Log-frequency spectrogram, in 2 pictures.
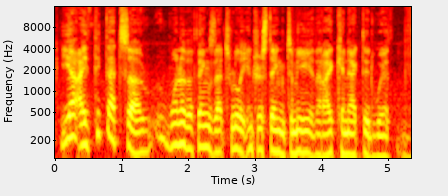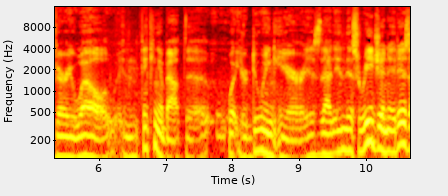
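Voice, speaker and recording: An older man from Southern California interviewing a guest, talking in a relaxed, rambling way with many fillers. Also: medium pitch. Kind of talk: academic interview.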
